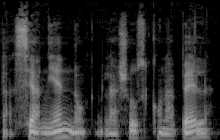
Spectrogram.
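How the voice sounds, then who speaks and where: A man teaching a language lesson, explaining slowly with many hesitations and repeating example phrases. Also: medium pitch, vocal fry, darkish tone.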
